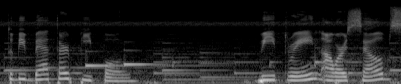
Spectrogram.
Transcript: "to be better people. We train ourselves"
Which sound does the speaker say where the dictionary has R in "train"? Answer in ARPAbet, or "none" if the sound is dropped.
R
